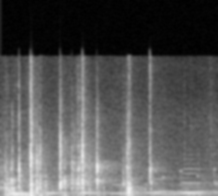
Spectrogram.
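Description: Background music, with a quick run of light clicks and taps through the first second and a half: a spoon working turmeric ginger paste out of a plastic squeeze bottle into a glass blender jug.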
